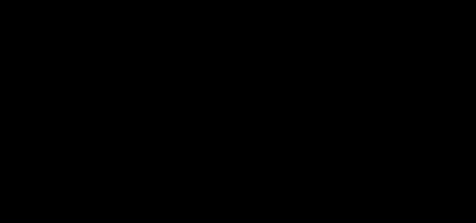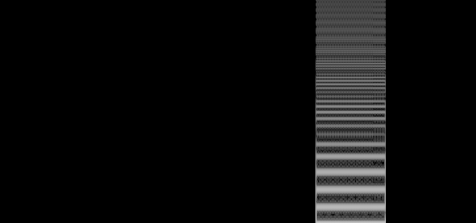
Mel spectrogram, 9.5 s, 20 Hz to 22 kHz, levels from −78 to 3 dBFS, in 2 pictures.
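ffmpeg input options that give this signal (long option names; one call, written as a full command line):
ffmpeg -f lavfi -i "aevalsrc='0.168*(2*lt(mod(311*t,1),0.16)-1)':duration=0.69:sample_rate=44100" out.wav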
